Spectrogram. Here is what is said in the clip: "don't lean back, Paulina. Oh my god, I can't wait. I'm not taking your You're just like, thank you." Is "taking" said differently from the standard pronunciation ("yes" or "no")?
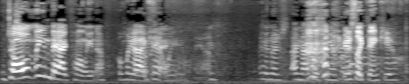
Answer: yes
